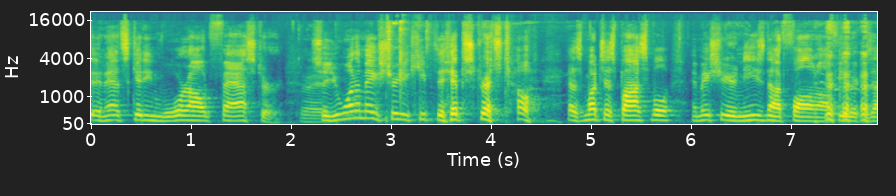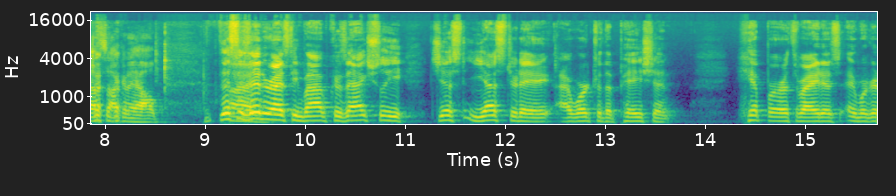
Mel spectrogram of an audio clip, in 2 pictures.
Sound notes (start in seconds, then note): 7.3 laughing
